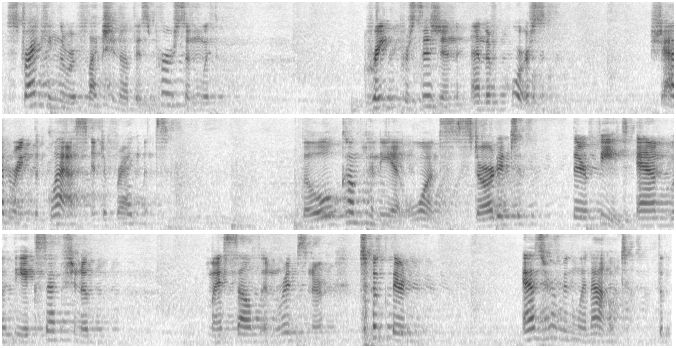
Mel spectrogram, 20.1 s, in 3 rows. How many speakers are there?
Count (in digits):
1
